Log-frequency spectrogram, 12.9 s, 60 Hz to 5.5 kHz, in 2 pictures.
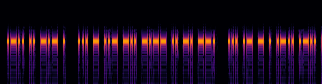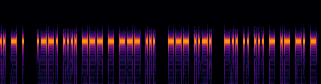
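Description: Morse code, heard as a keyed tone, about 32 wpm, 600 Hz. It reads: LIKE STUDYING SATELLITE PHOTOS OF DISTANT
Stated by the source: Morse code practice at 32 wpm from CW med Gnister, reading Ken Follett's novel Never in English.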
